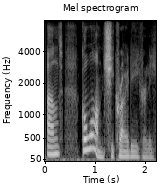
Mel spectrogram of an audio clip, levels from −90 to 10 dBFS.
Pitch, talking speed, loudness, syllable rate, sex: 135 Hz, 135 wpm, -17 LUFS, 4.6 syllables/s, male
